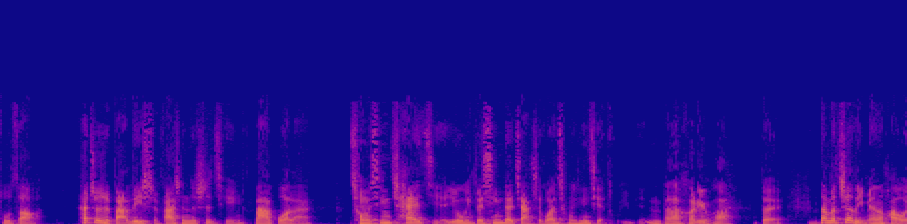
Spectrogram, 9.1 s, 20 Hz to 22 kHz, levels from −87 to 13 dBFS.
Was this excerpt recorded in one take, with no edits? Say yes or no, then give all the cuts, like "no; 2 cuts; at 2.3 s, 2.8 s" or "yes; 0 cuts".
yes; 0 cuts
